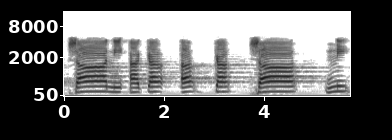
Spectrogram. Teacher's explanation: اسی طرح شانئک، تو اس کو ہم نے تھوڑا سا کھینچا، اس الف مدہ، تو اس کو ایک الف کی مقدار میں کھینچ کر پڑھیں گے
